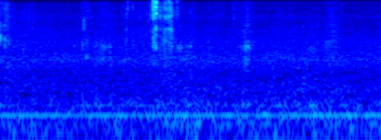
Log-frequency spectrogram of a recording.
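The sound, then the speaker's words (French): A few crisp, crunchy bites into a small fresh leaf from the heart of a pesticide-free lettuce in a greenhouse, over a steady low background hum with no talking. “Elles sont croquantes. Elles sont bonnes.”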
